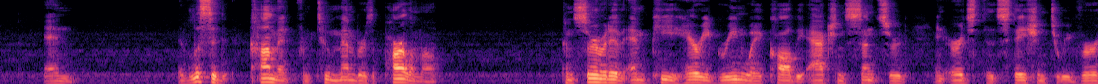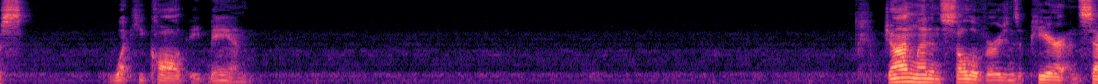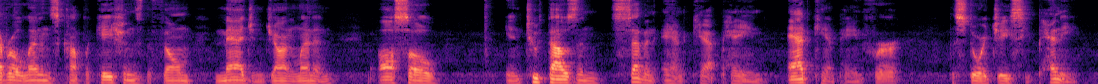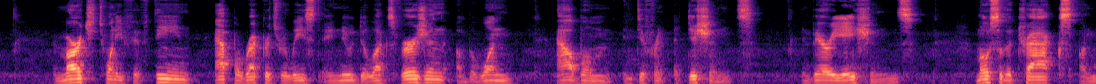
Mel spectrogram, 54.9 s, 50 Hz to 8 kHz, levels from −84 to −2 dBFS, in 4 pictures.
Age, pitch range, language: 30-49, 85-110 Hz, English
